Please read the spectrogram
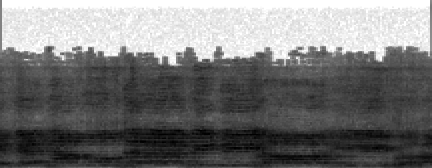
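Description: A group of women singing a Slovak folk song together in chorus, in long held notes, phrase after phrase.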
